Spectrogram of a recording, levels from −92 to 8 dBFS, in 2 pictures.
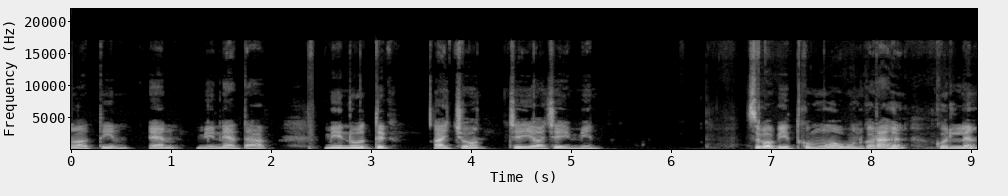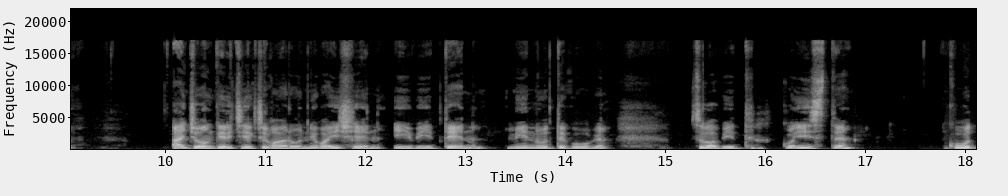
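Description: Throughout the speech, channel delay (comb filtering): one channel lags roughly 10 ms, notching the mono sum evenly from near 50 Hz. Sounds hollow; spectrogram shows dark horizontal stripes.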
